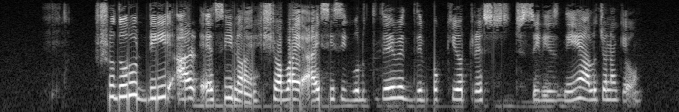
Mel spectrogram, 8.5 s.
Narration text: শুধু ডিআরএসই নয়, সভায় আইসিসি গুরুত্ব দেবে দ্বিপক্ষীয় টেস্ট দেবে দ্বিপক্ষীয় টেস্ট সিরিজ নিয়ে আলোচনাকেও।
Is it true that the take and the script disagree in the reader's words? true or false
true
